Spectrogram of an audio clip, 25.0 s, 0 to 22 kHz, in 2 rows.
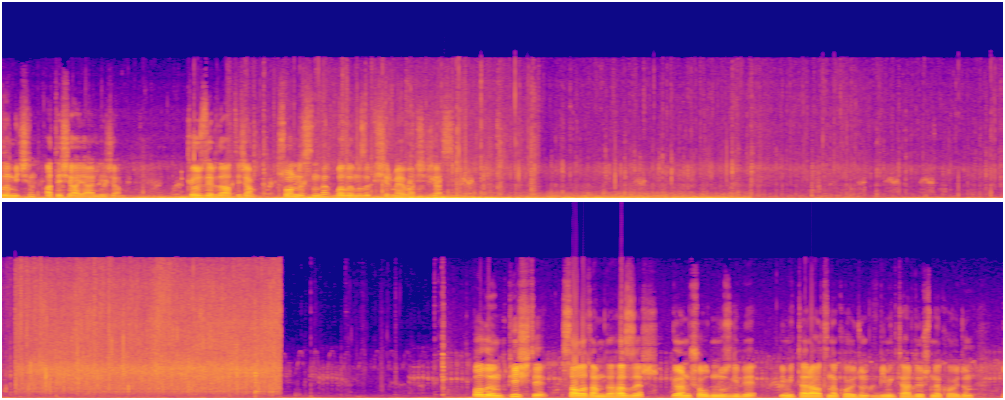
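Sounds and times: low fire rumble: 1.5s - 15.6s
fish sizzling on embers: 2.8s - 16.0s.

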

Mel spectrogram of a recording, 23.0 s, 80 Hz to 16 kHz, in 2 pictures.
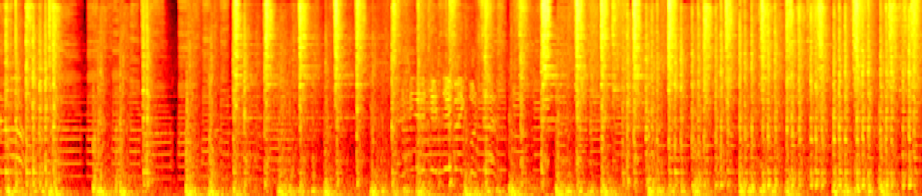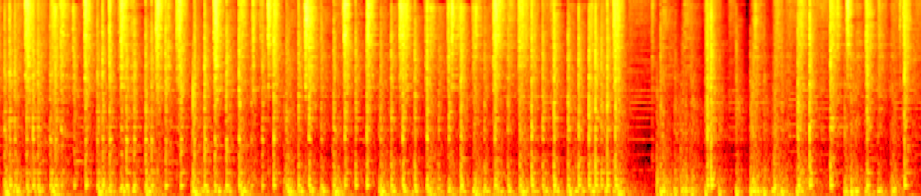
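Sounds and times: bass drums: 0.0s - 23.0s.

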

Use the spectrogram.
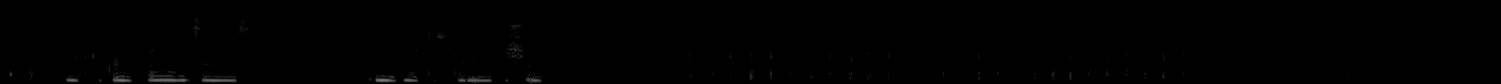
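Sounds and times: felting needle ticking: 6.3s - 15.0s.

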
